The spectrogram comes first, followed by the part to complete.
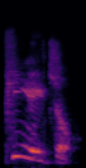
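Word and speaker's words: phở: Well, it's the pho, but PHO, which is funny because generally speaking, they pronounce it pho, F-U-H, picture pho, right?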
